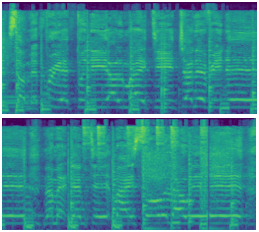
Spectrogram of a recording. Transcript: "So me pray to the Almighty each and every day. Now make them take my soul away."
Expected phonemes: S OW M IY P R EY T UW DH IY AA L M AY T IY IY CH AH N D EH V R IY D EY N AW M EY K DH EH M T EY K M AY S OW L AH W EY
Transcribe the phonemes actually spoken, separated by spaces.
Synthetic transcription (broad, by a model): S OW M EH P R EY T UW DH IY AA L M AY T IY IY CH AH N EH R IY D EY N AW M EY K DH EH M T EY K M AY S OW L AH W EY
